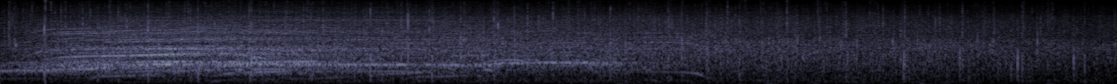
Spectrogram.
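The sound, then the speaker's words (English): Sustained applause from a large crowd at an American air base for airmen and soldiers, loud at first with scattered cheers and whistles, then gradually thinning and fading over several seconds. “Give them a big round of applause. And please give some applause to all the airmen and soldiers up here.”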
